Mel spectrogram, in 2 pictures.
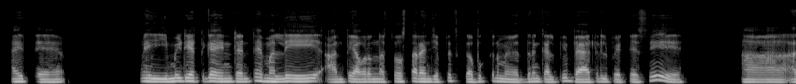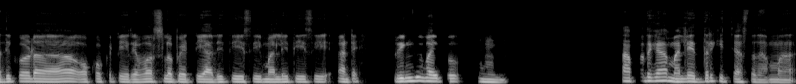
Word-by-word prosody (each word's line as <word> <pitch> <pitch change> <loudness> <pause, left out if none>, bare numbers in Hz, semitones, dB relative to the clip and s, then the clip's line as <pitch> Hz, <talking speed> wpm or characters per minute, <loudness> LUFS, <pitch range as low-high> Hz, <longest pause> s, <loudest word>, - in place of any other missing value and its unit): అయితే 130 -2 -2 1.0
ఆహ్, 140 -1 +4
ఇమ్మీడియేట్‌గా 150 +1 +3
ఏంటంటే, 135 +3 0
మళ్ళీ 135 +2 +4 0.4
అంటే 115 +3 -2
ఎవరన్నా 125 0 +1
చూస్తారని 130 0 +1
జెప్పేసి 150 +6 -5
గబుక్కున 135 +4 -3
మేమిద్దరం 120 +2 0
కలిపి 115 +6 -2
బ్యాటరీలు 115 +3 +1
పెట్టేసి, 115 - -3 0.9
ఆహ్, 110 -1 -1
అది 130 +3 +1
కూడా 135 -1 +3 0.4
ఒక్కొక్కటి 125 +1 -5
రివర్స్‌లో 125 +1 +1
పెట్టి, 120 +2 -1
అది 120 +1 0
తీసి, 125 +1 +1
మళ్ళీ 120 +2 +2
తీసి, 120 0 -1 0.2
అంటే 125 +3 -4 0.3
స్ప్రింగు 150 +4 +4
వైపు 140 -1 +1 0.3
హ్మ్. 115 -3 +1 1.3
తప్పదుగా 165 +3 +1
మళ్ళీ 130 +1 +3
ఇద్దరికిచ్చేస్తది 120 -5 -4
అమ్మ. 110 -1 -3
130 Hz, 120 wpm, -24 LUFS, 115-140 Hz, 1.3 s, ఆహ్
